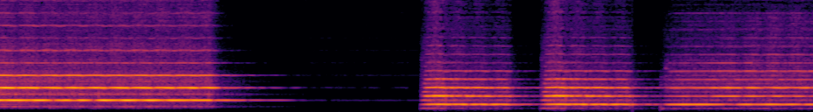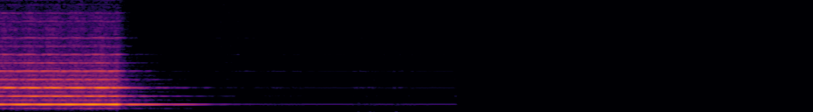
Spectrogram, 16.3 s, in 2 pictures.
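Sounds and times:
flute duet: 0:00.0 - 0:02.6, 0:04.3 - 0:09.9.

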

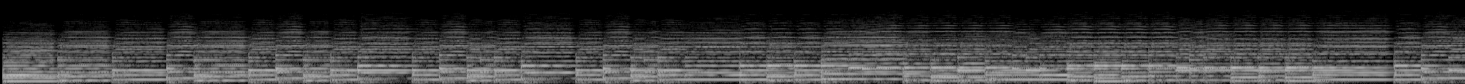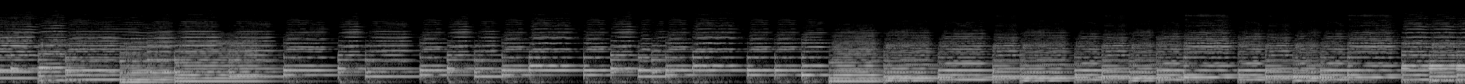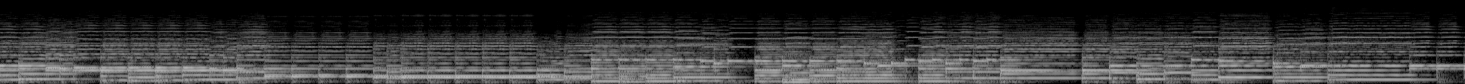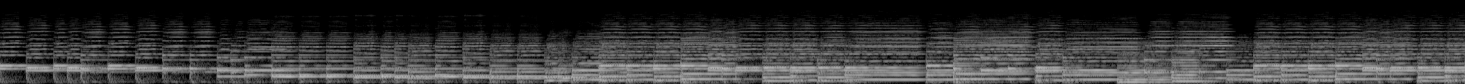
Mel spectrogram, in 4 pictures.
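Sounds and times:
piano quartet: 0:00.0 - 0:58.5.

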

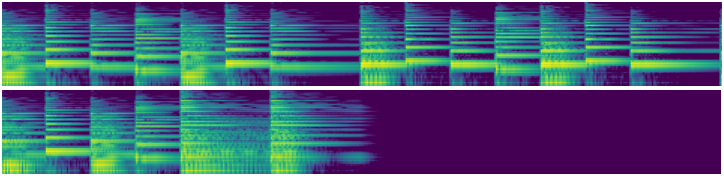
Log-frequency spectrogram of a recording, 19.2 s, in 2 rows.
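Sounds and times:
piano duet: 0:00.0 - 0:14.6.

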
